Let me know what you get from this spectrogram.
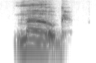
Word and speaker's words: Moog: Long O rhymes with rogue. Moog.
